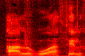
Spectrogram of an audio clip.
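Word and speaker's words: Alguacil: Δηλαδή και ο καινούργιος προπονητής φαίνεται ότι πρέπει να προφέρεται Αλγουαθίλ, χωρίς το ΚΑΠΑ, αλλά τέλος πάντων.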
